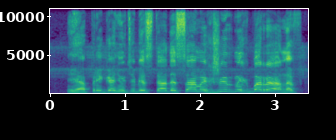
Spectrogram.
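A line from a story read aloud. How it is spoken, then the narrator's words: Wolf's whine. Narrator (Russian): заскулил волк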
